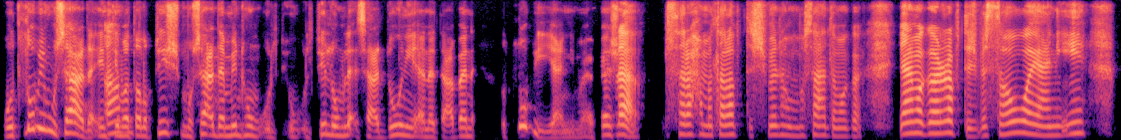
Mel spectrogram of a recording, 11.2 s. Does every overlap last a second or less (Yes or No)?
Yes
